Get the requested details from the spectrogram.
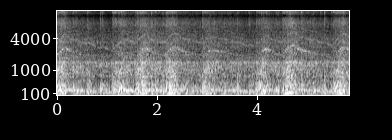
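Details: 1970s Sno-Pony snowmobile with a 340 twin two-stroke, sat 20–30 years, with its rusty tank cleaned and still not pulling fuel (diaphragms possibly shot): a crisp rasp rising and falling cleanly on throttle blips. The engine sounds good.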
